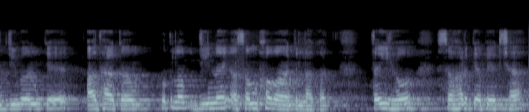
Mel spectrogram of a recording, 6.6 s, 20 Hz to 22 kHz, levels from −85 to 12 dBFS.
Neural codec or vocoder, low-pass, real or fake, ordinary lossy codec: none; 7.2 kHz; real; none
